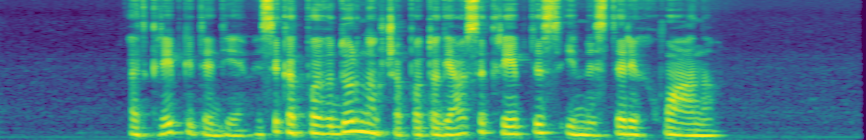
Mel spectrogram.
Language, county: Lithuanian, Vilnius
